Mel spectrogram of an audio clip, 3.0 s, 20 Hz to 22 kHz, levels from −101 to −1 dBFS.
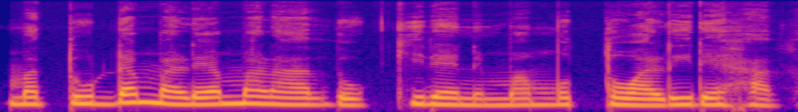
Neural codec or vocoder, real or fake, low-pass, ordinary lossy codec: none; real; none; none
